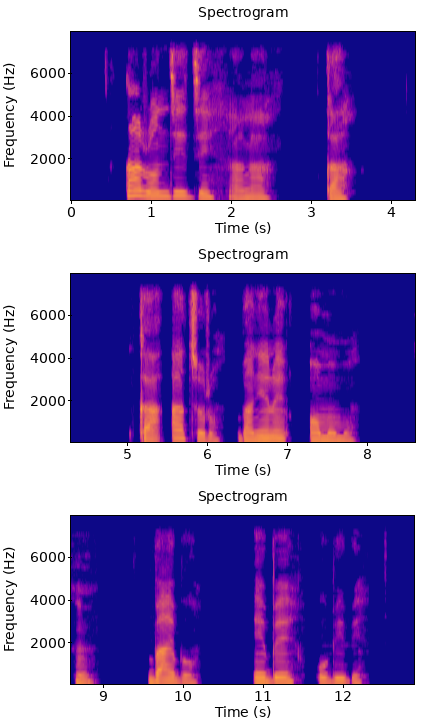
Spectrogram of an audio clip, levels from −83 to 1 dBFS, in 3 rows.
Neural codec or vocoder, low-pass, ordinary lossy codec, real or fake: none; 7.2 kHz; none; real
